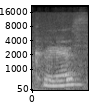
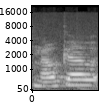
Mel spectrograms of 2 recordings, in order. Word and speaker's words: Melko: completely butchered that i my last name is not kunis it's moco and he thought it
